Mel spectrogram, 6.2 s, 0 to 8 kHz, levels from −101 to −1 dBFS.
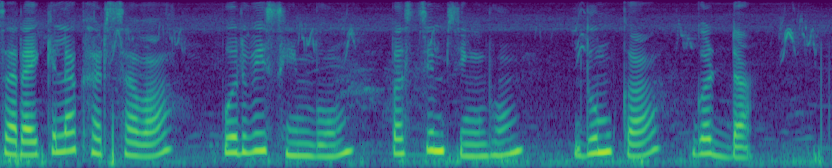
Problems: background sounds at intervals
